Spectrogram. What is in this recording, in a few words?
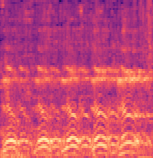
heavy no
